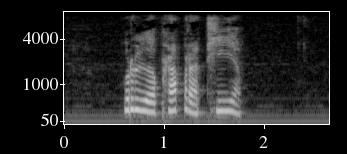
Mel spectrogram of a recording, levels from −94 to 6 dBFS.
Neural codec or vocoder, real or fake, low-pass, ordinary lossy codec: none; real; 7.2 kHz; AAC, 48 kbps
